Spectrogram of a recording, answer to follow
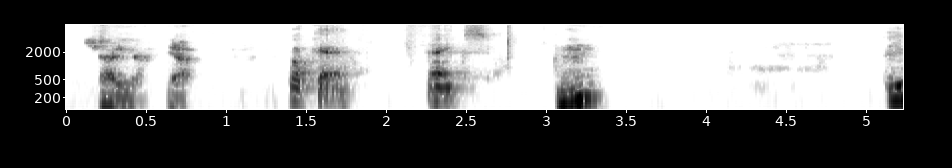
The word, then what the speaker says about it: Shahryar: Shahryar, yeah.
